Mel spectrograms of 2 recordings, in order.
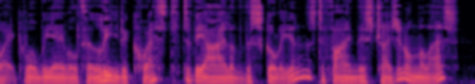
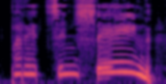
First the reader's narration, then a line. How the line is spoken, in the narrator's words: cried Hiccup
